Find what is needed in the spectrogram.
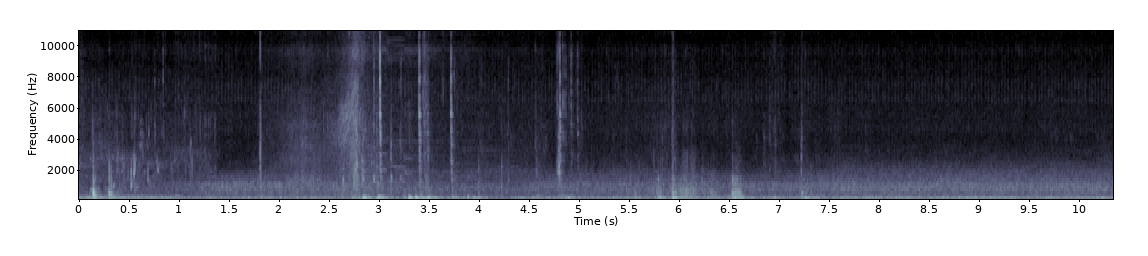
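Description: Scattered clicks and knocks of gear being handled in a fishing kayak, over a steady low rumble. The knocks are thickest a couple of seconds in and again near the middle.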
